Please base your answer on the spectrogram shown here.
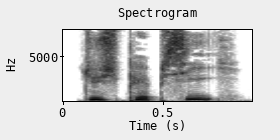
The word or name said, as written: dyspepsi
